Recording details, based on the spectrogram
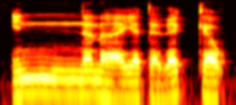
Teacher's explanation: In that case, you pronounce a clear noon and then you extend it for 2 counts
